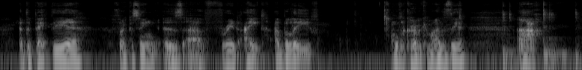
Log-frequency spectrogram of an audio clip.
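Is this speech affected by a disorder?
No.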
